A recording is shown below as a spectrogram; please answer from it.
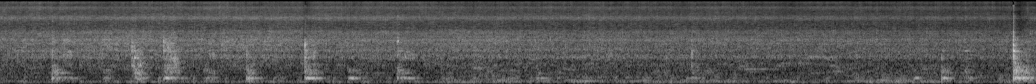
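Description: Tomato pieces fry in a pan for a tomato and egg curry, giving a steady sizzle under repeated scraping stirs of a utensil, close by, with a sharper clatter near the end.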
